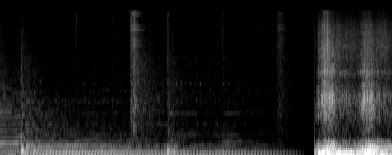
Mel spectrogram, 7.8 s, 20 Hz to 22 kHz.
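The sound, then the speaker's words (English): The deep Hemi V8 engine of a Ram pickup truck rumbles steadily with a couple of sharp clunks, cuts out briefly, then roars back loud, revving up and down in rising and falling surges. “Now's the time to upgrade to a new Ram truck. With unrivaled Hemi V8 power and a max brake towing capacity of up to 4.5 tonnes.”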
